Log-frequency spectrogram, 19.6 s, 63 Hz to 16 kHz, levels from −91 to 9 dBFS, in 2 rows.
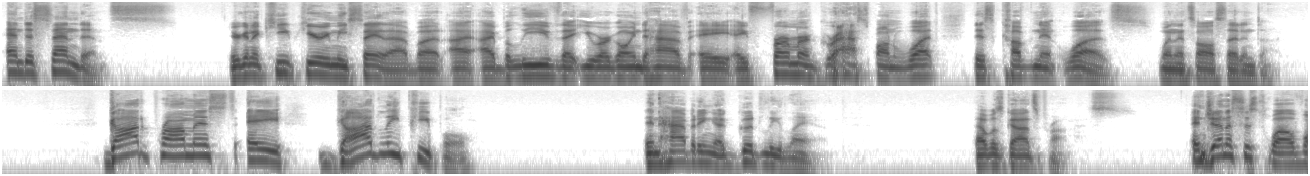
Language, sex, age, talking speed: English, male, 40-59, 155 wpm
